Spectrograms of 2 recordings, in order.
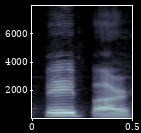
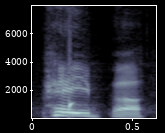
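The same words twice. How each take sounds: First: The first p has no puff of air. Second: The first p has a strong puff of air. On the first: The speaker calls it wrong. "Not" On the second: The speaker calls it right. "একটু ধাক্কা দিয়ে বলছি"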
